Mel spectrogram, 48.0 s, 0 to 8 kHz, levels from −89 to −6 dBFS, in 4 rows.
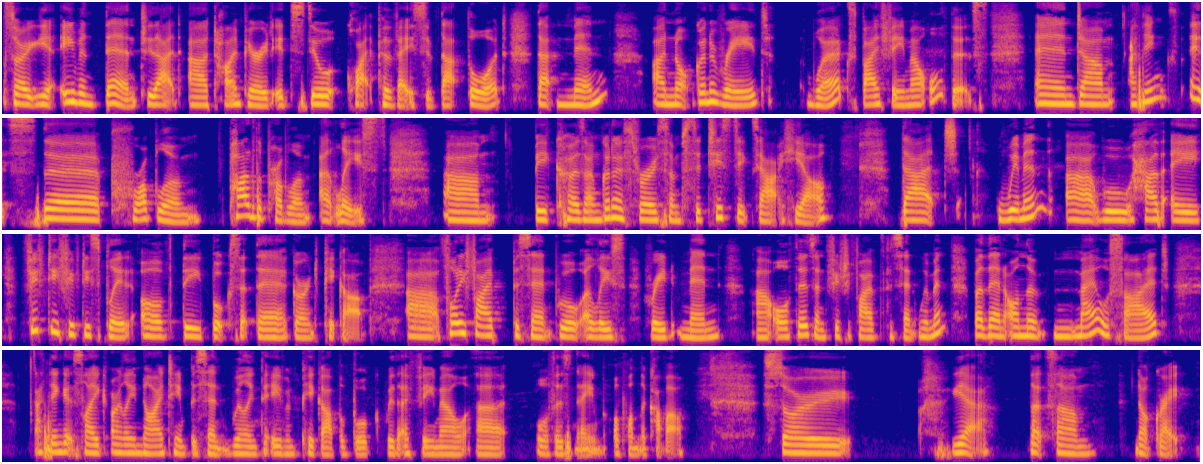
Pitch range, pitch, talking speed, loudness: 165-205 Hz, 180 Hz, 140 wpm, -21 LUFS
